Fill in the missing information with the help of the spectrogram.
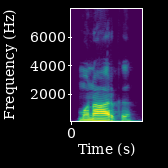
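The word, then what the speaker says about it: monarch: लिए यह कहा था जब लास्ट में सीच हो और हम इसका जो इसका उच्चारण सीच का उच्चारण हम च ना करके क के रूप में करें की के रूप में करें जैसे हम यह पढ़े थे हमने मैच है मैच में क्या है मैच में सीच को च पढ़ रहे हैं लेकिन अगर इसका उच्चारण क के रूप में करें जैसे स्टमक मोनार्क तब क्या है तब इसका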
